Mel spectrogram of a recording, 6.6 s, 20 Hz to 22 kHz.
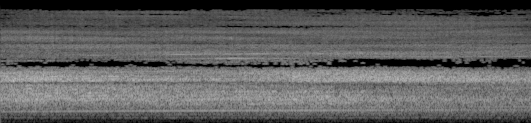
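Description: HO scale model electric locomotive (CMR Trainline 8K, a VL80 type) running past: a steady rushing noise from its motor and wheels on the track, with a faint motor whine that rises slowly in pitch.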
